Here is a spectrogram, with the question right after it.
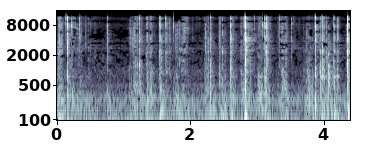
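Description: A solid, palm-sized lavender soap bar is held in a hand with long painted nails and scraped and shaved with a metal utility blade, so shavings pile up. About sixteen short, dry, bright scraping ticks come at an uneven pace over a quiet background, with a few sharper, louder cuts standing out near the end.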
